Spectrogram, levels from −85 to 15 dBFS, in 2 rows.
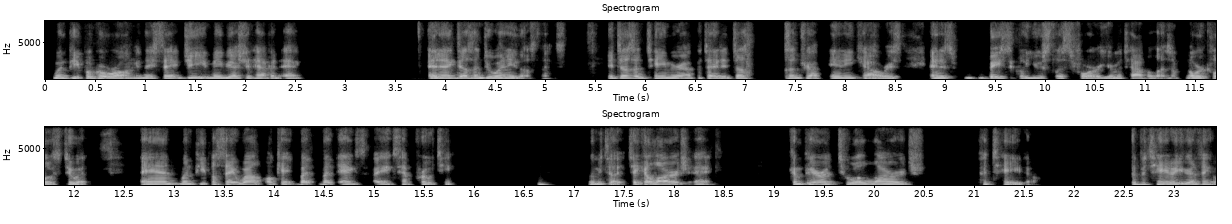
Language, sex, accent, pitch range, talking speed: English, male, American, 105-125 Hz, 190 wpm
